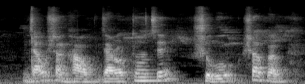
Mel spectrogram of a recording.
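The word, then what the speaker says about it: 早上好: হচ্ছে যাও এইযে উপরে এর উপরে কার্টুন তাহলে উচ্চারণ হবে যাও সাং হাও যাও সাং হাও যার অর্থ হচ্ছে শুভ সকাল তারপর হচ্ছে গুড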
